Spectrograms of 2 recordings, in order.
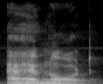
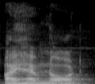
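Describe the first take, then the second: No difference in how they are said.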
